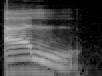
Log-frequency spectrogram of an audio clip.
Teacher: Adna hafatil lisan ma'al lissatil asnanil ulia. Ujung tepi lidah bertemu dengan langit-langit depan berdekatan dengan gusi. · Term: huruf lam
